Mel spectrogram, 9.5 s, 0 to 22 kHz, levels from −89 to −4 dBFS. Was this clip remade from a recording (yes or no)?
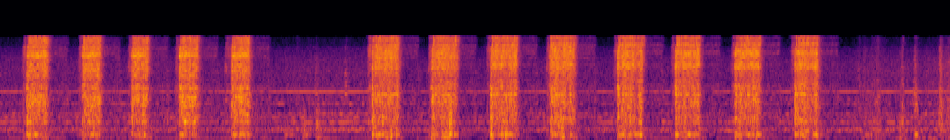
no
